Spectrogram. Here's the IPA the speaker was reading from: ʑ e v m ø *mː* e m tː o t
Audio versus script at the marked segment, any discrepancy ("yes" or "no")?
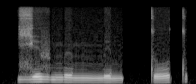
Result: no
